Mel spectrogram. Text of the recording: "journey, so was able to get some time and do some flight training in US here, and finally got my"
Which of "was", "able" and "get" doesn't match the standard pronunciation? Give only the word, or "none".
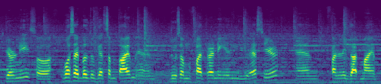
was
